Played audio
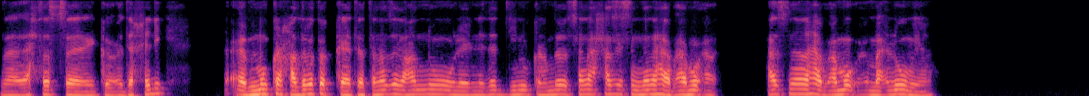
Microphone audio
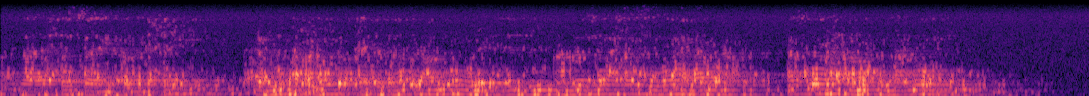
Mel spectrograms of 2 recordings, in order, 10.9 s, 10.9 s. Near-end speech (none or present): none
